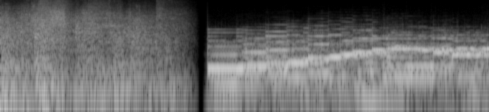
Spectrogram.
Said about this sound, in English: The monorail plummets downward, smashing through a boarding platform.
